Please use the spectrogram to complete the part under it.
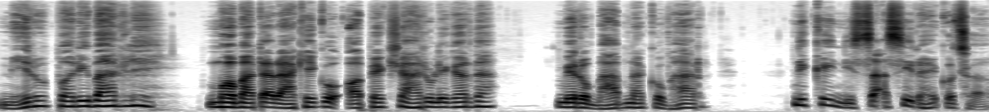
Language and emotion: Nepali, sad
